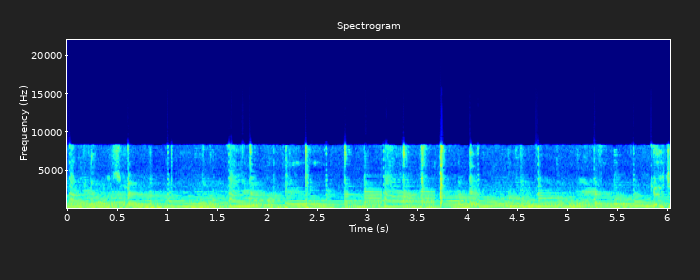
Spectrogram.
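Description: Two flamenco guitars playing together, with quick plucked notes and strums over sustained bass notes.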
